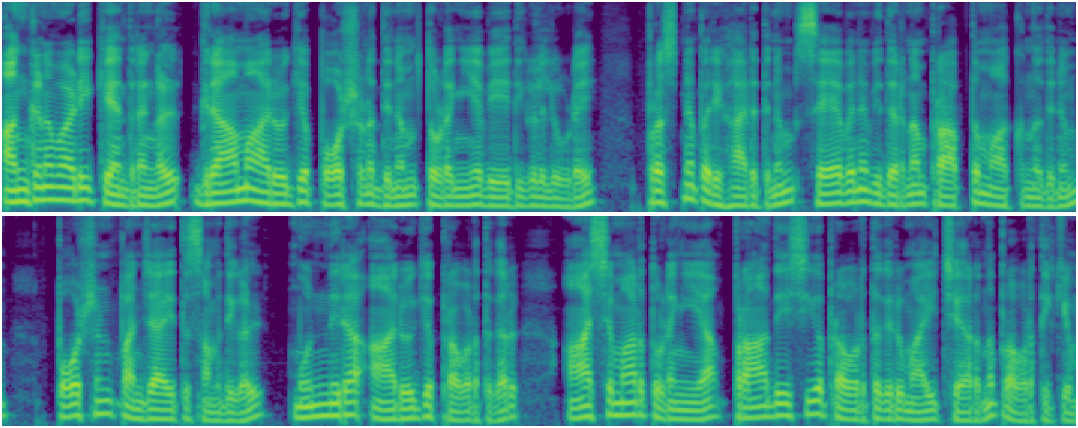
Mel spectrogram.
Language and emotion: Malayalam, neutral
